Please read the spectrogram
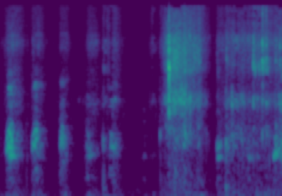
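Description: Chicken clucking in a run of short, quick clucks, with a brief rustle about halfway through.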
